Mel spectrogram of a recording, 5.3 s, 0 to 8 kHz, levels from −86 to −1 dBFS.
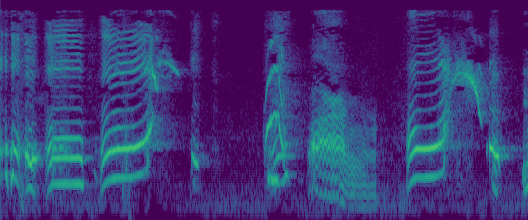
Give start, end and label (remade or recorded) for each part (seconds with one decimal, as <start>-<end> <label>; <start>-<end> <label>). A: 0.0-1.3 recorded; 1.3-1.9 remade; 1.9-5.3 recorded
